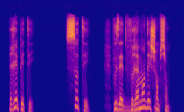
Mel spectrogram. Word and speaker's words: sauter: Notez bien que le e r à la fin des verbes comme celui-ci est mué. On dit simplement sauter. Répéter sauter.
